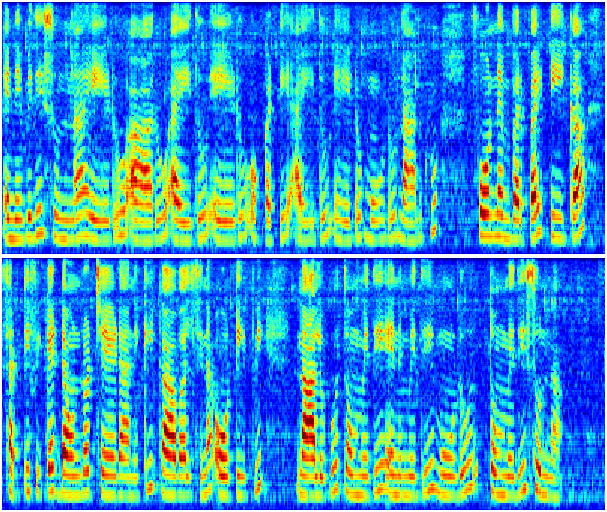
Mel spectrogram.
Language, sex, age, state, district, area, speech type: Telugu, female, 18-30, Telangana, Medchal, urban, read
